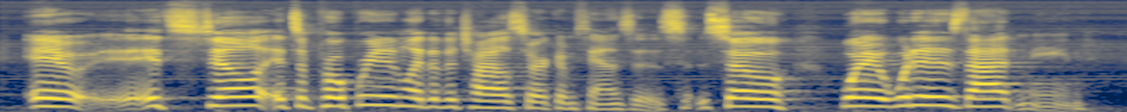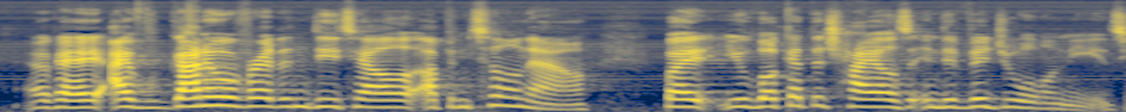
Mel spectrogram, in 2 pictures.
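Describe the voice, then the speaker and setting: A woman's voice: medium pitch, poor audio. A woman lawyer giving a seminar lecture, with frequent "okay?" check-ins and dry sarcasm. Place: seminar room.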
